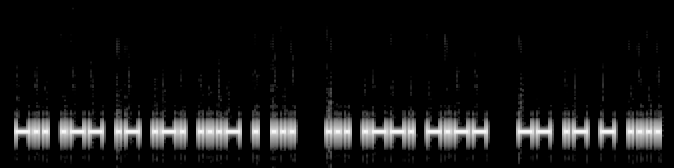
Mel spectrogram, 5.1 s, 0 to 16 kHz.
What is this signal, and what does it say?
Morse code, heard as a keyed tone, about 36 wpm, 700 Hz. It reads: DWARVES SPY MATH
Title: Pangram Challenge v2 - 35wpm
